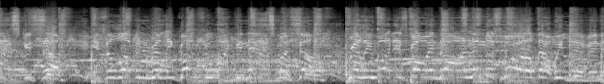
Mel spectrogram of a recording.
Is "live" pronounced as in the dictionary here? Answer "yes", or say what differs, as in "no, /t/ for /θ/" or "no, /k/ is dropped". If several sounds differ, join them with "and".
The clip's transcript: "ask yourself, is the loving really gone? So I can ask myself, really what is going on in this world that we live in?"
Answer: yes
